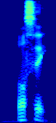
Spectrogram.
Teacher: The W and E sound of we can almost totally vanish.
